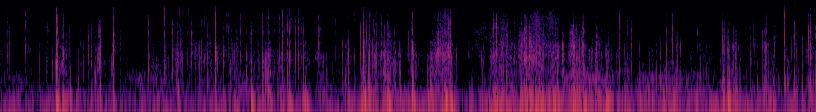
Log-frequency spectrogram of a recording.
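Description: A full, soft plastic package of cotton wool is crinkled and squeezed with fingertips and long nails. The result is a continuous stream of close crinkling, crackling and crunchy rustles with sharp bright snaps, briefly easing just before the six-second mark before building again.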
